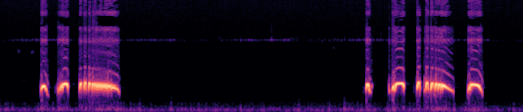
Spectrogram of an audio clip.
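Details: Spotted dove, a decoy lure call meant to draw wild doves in quickly. Two full cooing phrases about four seconds apart. Each has a short lead note, two quick coos, a long rolling descending coo, then a closing coo. Quiet background.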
